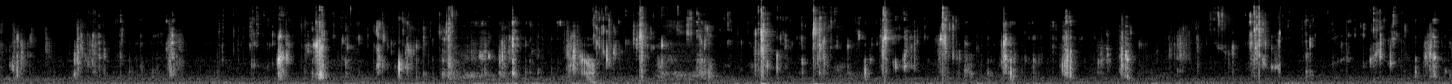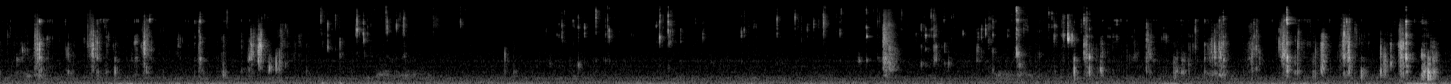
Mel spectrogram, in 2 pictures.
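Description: Close-miked chewing of gummy spider candies: many small mouth clicks and smacks from biting and chewing the chewy gummies. They are thick through the first half, thin out for a few seconds past the middle, and pick up again near the end.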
